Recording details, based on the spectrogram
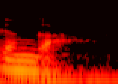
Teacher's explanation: अनुस्वार इसमें आवाज कैसी निकलती है नाक से निकलती है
